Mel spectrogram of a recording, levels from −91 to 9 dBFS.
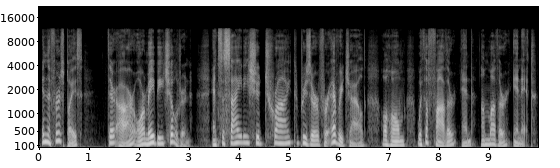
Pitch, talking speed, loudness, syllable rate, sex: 135 Hz, 175 wpm, -19 LUFS, 5.0 syllables/s, male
